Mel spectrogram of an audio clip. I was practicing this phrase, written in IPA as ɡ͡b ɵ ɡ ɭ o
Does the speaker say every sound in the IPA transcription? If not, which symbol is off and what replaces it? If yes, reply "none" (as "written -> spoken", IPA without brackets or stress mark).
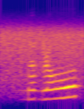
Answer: none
